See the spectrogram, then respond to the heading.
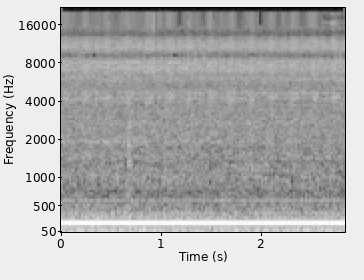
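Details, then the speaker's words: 2008 Porsche Cayenne S 4.8 non-turbo: steady low hum at one fixed pitch over soft rumble as the failing blower motor runs a few seconds, then cuts out; motor replaced. "a couple weeks ago my lower motor started making a little bit of a funny noise and now it'll come on for a few seconds you can hear it"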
